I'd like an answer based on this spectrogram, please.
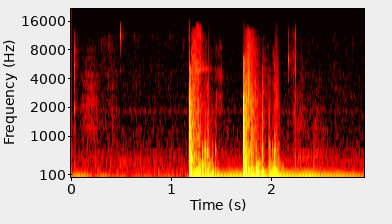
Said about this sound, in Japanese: コツコツっていう硬いものが触れ合うような音。これ家電の音とかじゃないんですよ。まあ、ネズミかなって初め思ったんですけども、それにしては一定のリズムでコツコツ、コツコツってなるんです。で本当にかすか音なんです。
